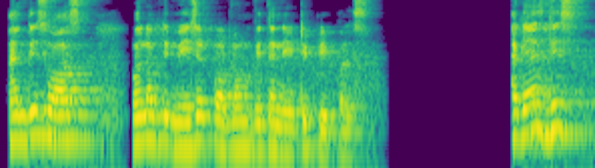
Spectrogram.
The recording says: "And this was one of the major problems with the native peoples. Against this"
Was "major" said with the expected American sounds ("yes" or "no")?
yes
